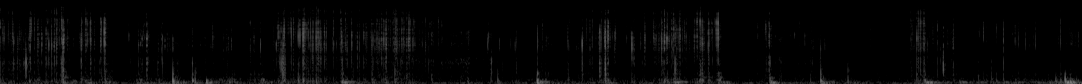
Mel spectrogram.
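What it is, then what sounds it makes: Gel bead pack in plastic, crinkled. A GLOWY gel bead cold/hot pack in clear plastic is squeezed and crinkled by the fingers. Dense, bright plastic crackles and tearing-like crinkles come in bursts, with soft low thumps underneath and short pauses between squeezes.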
